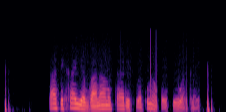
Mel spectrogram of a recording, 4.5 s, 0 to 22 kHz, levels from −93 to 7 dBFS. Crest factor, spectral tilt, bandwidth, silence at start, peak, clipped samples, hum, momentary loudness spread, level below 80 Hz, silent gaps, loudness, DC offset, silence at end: 18 dB; -11.5 dB/octave; 7.2 kHz; 0.1 s; -14 dBFS; under 0.1%; none; 12 LU; -62 dBFS; 0.71-0.98 s; -32 LUFS; under 0.1%; 0.35 s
